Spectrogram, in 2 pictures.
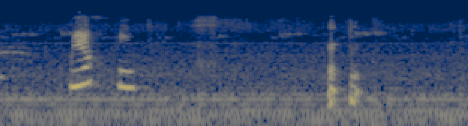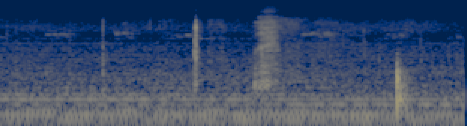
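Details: Pet cat Kona chatting from inside a box: two quick upward-sliding chirps in close succession, followed by scattered soft taps and clicks over a constant low room hum.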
